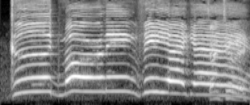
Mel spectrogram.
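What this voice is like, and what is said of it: High-pitched voice. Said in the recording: “Do it in a high pitched voice. ... It hurt my throat.”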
